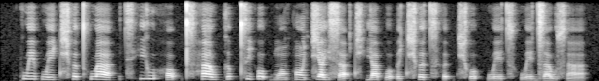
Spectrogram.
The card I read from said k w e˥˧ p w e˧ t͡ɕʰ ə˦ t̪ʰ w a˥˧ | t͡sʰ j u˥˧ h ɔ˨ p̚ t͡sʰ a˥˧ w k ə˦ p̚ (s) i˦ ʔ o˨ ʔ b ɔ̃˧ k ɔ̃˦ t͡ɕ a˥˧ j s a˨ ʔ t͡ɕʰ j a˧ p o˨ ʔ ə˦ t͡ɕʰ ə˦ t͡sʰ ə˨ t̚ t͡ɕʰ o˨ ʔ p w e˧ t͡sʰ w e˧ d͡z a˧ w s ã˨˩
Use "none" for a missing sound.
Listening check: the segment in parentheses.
t͡s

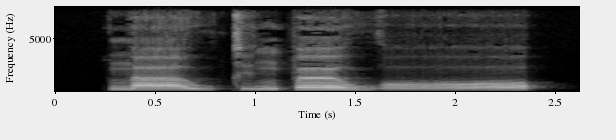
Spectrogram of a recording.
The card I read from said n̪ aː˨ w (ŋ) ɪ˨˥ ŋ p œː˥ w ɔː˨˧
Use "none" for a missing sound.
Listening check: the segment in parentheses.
k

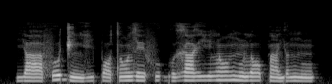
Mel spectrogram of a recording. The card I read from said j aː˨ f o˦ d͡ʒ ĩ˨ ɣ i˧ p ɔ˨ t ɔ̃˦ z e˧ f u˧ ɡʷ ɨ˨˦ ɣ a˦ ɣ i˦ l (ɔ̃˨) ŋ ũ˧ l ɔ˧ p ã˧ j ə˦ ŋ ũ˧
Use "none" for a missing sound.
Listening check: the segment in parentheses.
ɔ̃˦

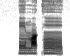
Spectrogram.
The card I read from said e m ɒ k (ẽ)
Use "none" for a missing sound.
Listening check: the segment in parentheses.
ẽ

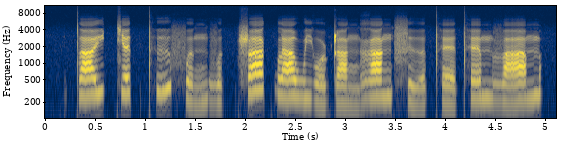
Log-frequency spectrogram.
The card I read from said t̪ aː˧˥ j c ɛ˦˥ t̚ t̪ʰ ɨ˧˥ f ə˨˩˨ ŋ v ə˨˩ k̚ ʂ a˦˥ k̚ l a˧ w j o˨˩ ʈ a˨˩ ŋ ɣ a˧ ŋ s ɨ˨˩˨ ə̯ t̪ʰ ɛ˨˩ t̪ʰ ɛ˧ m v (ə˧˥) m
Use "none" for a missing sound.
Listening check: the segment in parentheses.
a˧˥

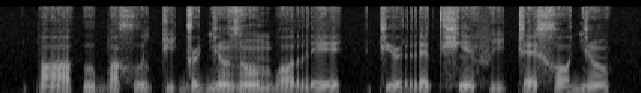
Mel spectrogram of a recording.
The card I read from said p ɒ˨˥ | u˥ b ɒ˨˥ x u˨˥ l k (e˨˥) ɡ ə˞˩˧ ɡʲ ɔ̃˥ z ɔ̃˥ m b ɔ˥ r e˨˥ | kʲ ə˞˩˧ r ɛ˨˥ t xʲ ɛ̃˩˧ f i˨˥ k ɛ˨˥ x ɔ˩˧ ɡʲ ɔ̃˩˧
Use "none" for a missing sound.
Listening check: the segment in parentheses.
i˨˥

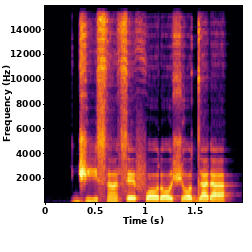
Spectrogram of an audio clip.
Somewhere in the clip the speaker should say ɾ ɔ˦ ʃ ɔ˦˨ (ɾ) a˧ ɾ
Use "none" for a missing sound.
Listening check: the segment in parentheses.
d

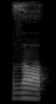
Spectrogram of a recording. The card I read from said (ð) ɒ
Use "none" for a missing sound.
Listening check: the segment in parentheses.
ð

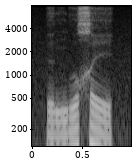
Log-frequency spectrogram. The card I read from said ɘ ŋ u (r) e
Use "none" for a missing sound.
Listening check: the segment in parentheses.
χ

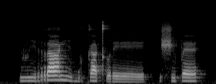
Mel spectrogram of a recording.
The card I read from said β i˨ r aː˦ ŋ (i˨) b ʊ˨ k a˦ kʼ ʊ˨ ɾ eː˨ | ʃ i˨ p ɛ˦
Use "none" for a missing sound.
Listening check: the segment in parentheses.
i˨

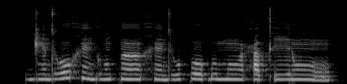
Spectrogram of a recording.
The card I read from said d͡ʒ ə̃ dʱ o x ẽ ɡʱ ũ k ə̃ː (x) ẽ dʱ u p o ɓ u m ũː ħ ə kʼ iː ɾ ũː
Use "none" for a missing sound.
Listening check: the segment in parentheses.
x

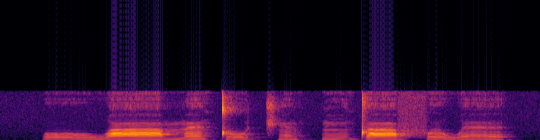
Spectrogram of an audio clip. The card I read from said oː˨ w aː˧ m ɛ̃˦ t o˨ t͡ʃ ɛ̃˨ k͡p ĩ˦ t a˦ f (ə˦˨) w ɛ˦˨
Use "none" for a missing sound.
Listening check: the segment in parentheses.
ə˦˨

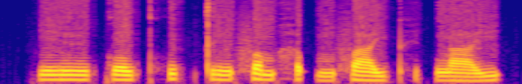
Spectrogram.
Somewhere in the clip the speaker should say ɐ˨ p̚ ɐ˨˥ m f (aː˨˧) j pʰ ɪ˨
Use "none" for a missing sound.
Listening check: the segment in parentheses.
aː˨˧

